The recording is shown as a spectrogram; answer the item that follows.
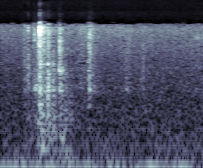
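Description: A few light knocks and a short scrape as an aluminum cook pot is handled on its aluminum windscreen pot stand, about half a second in, over a steady low hum.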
